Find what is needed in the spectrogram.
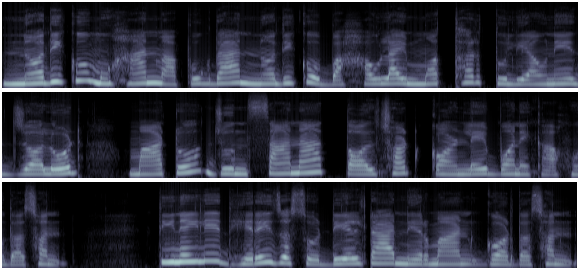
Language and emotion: Nepali, neutral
